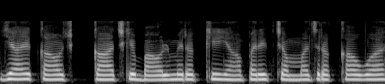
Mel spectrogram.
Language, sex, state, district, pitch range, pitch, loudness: Hindi, female, Chhattisgarh, Sukma, 220-230 Hz, 225 Hz, -16 LUFS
